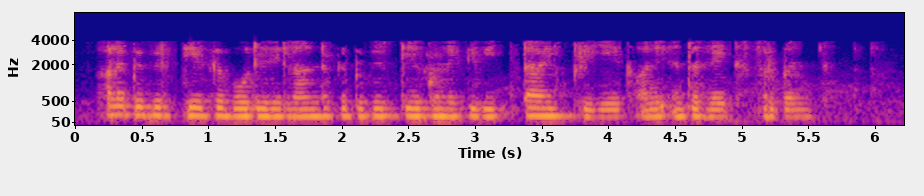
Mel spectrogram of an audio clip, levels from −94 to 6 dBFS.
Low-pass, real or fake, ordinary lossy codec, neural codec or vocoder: 7.2 kHz; fake; AAC, 16 kbps; codec, 44.1 kHz, 7.8 kbps, DAC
